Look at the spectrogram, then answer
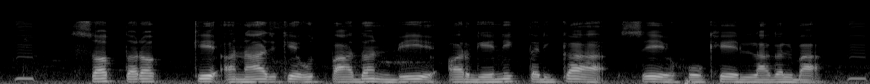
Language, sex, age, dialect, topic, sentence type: Bhojpuri, male, 18-24, Western, agriculture, statement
